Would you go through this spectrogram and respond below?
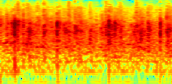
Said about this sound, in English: Clap your hands with a clap offering in church. What a joy.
